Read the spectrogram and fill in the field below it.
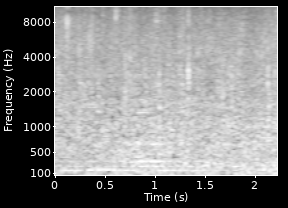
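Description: Rain in the video game Livber: Smoke and Mirrors: a steady, dense downpour pattering on surfaces, loud and close, with scattered individual drops and no talking.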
